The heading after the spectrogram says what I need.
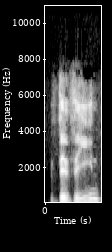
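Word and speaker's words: Vivienne: from Dragon Age Inquisition vivine is that how you pronounce that name Viv Viv from Dragon Age Inquisition she's not actually French but the name should be said French carry on Kevin spy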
